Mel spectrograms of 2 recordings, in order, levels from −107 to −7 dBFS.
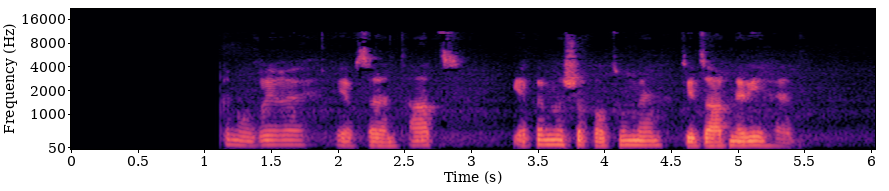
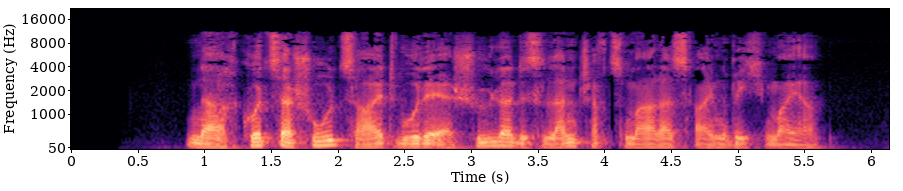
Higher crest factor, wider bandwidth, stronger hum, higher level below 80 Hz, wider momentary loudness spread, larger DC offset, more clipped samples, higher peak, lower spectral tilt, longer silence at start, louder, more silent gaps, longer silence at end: about the same, 20 dB vs 20 dB; about the same, 11.5 kHz vs 11.5 kHz; neither; second, -80 dBFS vs -42 dBFS; first, 13 LU vs 10 LU; neither; neither; second, -20 dBFS vs -6 dBFS; about the same, -5.5 dB/octave vs -6 dB/octave; first, 1.15 s vs 0.9 s; second, -39 LUFS vs -25 LUFS; neither; about the same, 0.6 s vs 0.5 s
